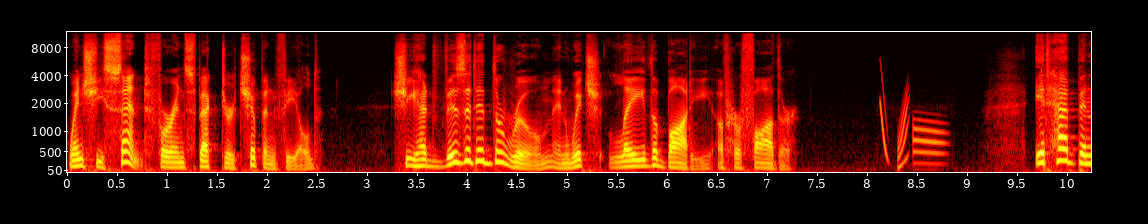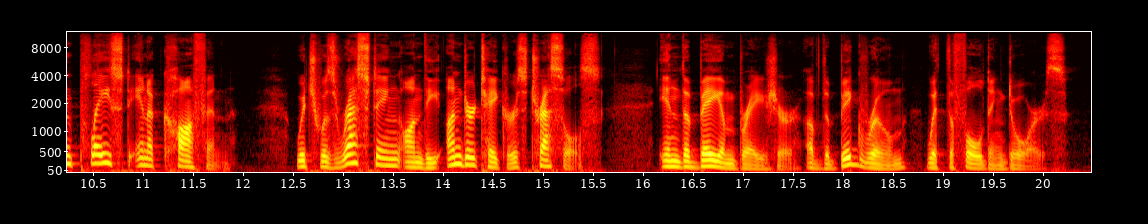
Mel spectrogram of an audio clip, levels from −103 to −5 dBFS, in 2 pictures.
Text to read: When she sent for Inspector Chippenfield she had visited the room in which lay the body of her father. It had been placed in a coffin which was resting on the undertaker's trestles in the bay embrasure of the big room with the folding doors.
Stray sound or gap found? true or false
true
